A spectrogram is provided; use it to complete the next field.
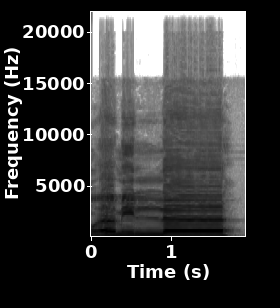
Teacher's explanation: اللہ کا لام اس زیر کی وجہ سے باریک پڑھا جائے گا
